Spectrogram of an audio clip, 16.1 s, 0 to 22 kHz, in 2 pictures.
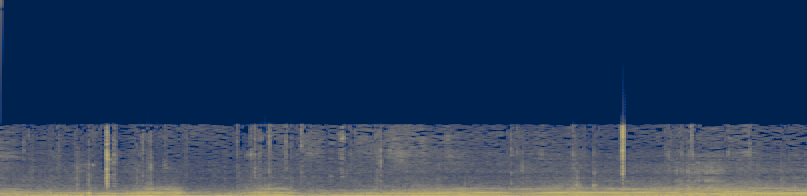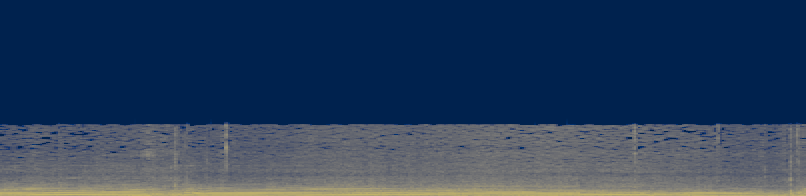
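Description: Modified Mazda MX-5 ND's 2.0-litre Skyactiv four-cylinder with a 4-into-1 manifold and Cobalt muffler, heard from the open cockpit at track pace. Revs dip with a few sharp cracks in the first seconds, then climb steadily under acceleration until an upshift drops them suddenly about ten seconds in, after which the engine pulls on and eases off near the end.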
